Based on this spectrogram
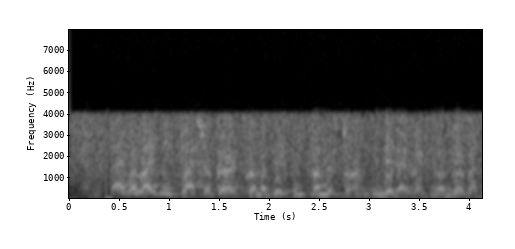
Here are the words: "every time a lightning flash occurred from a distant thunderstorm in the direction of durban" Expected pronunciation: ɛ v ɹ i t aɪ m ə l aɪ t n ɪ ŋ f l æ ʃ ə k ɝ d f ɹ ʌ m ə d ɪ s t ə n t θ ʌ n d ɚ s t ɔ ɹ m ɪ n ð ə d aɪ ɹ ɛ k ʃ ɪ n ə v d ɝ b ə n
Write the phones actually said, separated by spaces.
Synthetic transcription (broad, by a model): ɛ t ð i t aɪ m ə l aɪ t n ɪ ŋ f l æ ʃ ə k ɝ d f ɹ ʌ m ə d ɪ s t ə n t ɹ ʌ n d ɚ s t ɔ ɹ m ɪ n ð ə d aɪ ɹ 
